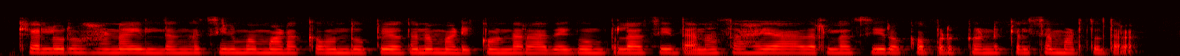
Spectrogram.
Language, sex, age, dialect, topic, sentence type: Kannada, female, 41-45, Central, banking, statement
